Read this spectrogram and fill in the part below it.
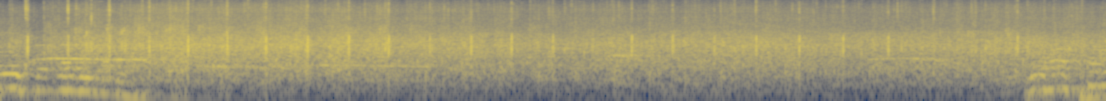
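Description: Steady applause from a middle school audience at an awards celebration, sustained for several seconds with a loud, even crowd clapping throughout and brief voices at the start and end.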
